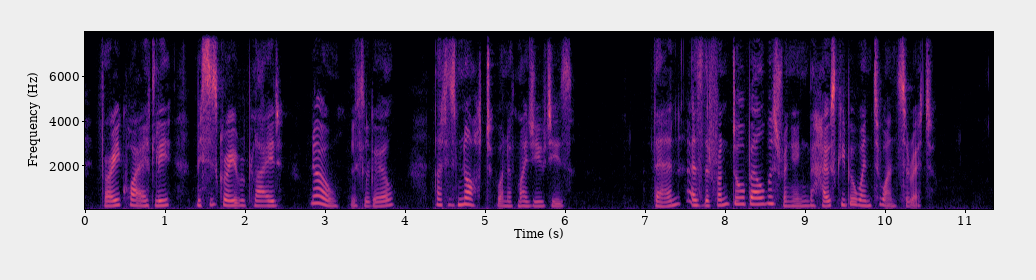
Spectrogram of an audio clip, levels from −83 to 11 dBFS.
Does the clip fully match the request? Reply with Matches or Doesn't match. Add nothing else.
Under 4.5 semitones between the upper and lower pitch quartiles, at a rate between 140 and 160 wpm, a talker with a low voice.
Doesn't match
